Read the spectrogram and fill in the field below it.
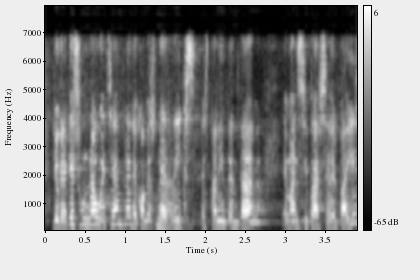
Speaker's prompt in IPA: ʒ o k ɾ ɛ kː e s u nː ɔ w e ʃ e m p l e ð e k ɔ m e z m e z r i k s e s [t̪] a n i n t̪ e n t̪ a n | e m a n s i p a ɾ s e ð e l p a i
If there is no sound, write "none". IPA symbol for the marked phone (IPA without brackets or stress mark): t̪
